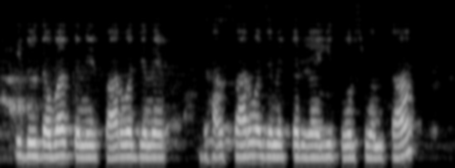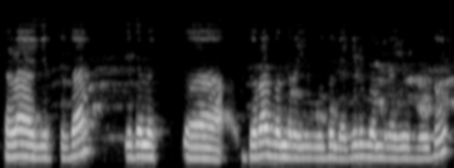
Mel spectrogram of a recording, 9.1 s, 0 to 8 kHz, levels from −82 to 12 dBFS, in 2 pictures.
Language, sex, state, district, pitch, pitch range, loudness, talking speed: Kannada, female, Karnataka, Bijapur, 215 Hz, 205-225 Hz, -16 LUFS, 105 wpm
